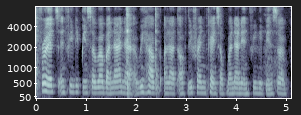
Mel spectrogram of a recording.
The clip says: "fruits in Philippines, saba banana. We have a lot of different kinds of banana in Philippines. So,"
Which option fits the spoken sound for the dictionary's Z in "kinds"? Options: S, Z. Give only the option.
S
